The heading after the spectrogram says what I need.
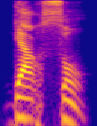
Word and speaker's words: garçon: Un garçon. Un garçon. All right, you give it a whirl. All right, notice the cedille under the C, which makes that hard C soft.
